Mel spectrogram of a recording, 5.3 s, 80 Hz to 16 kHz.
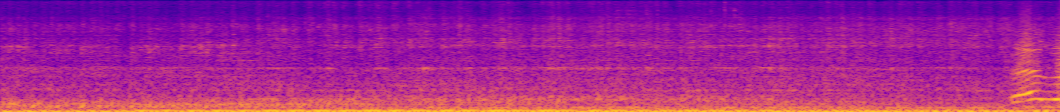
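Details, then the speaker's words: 1972 Chevrolet Chevelle V8 rescued from farm field, alternator giving 14 volts, 50 lb oil pressure, 6.5 lb fuel pressure, minor leak; deep, steady rumble at even idle, no misses, knocks or ticks; normal idle. "well there you go I love it I caught it with a switch that time she's a runner sweet man that's good"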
